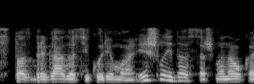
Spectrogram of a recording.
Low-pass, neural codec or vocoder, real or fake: 5.4 kHz; none; real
